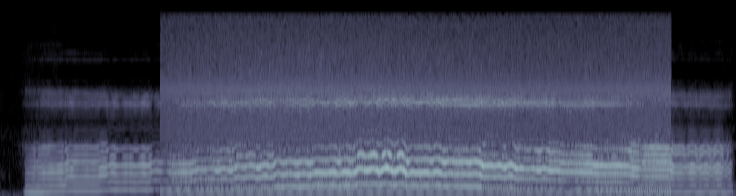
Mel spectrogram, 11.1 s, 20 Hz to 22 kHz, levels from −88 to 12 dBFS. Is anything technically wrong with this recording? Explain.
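Yes, the music has two faults.

From 1.87 to 1.96 s there is a short stall from a late packet. The buffer ran dry, so about 54 ms of sound was held until the data arrived. Nothing is lost, but playback runs 54 ms late afterwards.

From 2.40 to 10.06 s a mains buzz sits not far below the music. Switching spikes at twice the 60 Hz mains rate produce a steady, raspy buzz rich in harmonics.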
